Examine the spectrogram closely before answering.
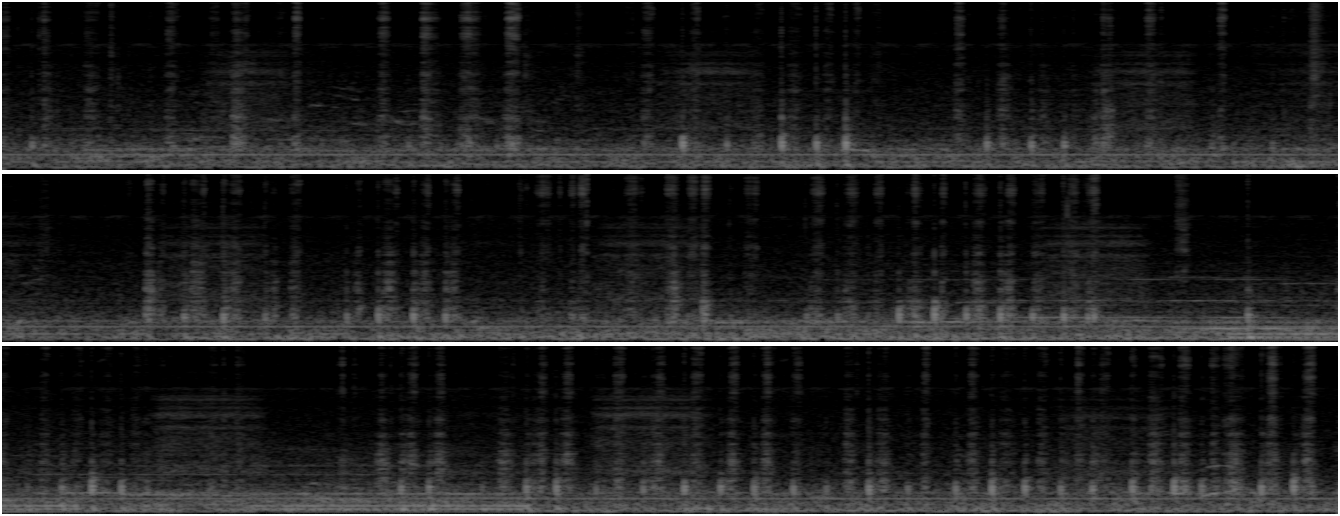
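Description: Pencil scratching on paper in many short, quick strokes while sketching, faint, over a steady low hum.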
